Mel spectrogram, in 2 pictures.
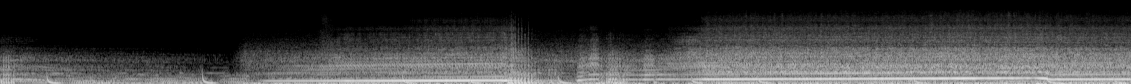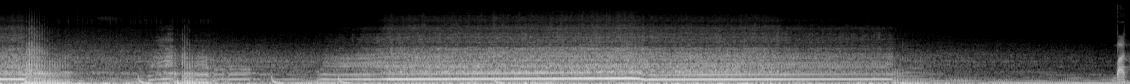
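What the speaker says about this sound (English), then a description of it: "It is actually getting straight pipe exhaust after this, so it is really loud." A BMW F87 M2 fitted with a straight pipe exhaust revs loudly at close range in three long sweeping pulls, the engine note climbing steadily then dropping back to a rough idle between each.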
